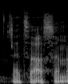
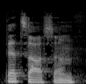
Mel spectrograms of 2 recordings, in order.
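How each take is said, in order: First: Whispered under the breath. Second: Said in the usual way. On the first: Shown as a demonstration. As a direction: drop to a whisper. Repeats the phrase whispered.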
